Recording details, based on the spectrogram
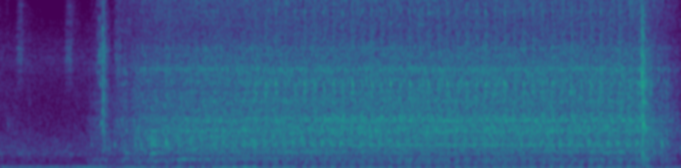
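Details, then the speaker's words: Honda Scoopy (Metropolitan) scooter after replacing the faulty starter relay: a click, then a firm starter whirr, and the engine catches into a steady, even putter. It now starts on the button. "And there you go. We now have a working starter motor."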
